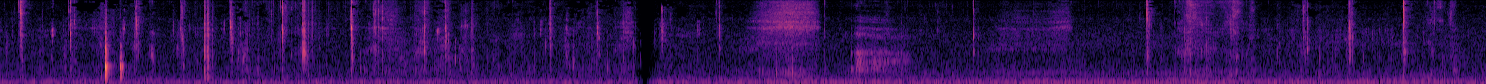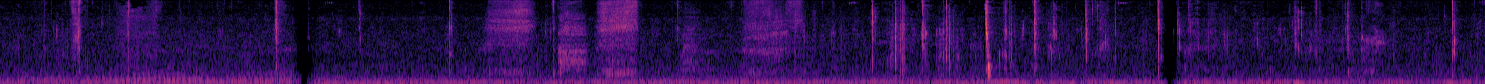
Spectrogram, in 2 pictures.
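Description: A person chewing and biting grilled frog close to the microphone: irregular crunches and wet mouth sounds, with the sharpest crunches near the start and again about three-quarters through.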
